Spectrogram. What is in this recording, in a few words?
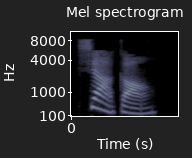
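"下岗", Mandarin Chinese; chinese-flashcards; hsk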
